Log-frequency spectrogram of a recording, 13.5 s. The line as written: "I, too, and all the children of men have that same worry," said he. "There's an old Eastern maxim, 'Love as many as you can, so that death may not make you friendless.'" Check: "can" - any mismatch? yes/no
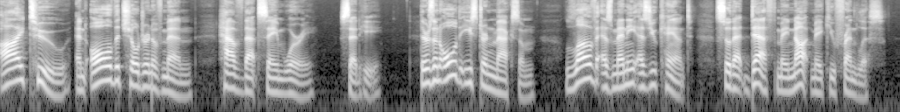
yes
